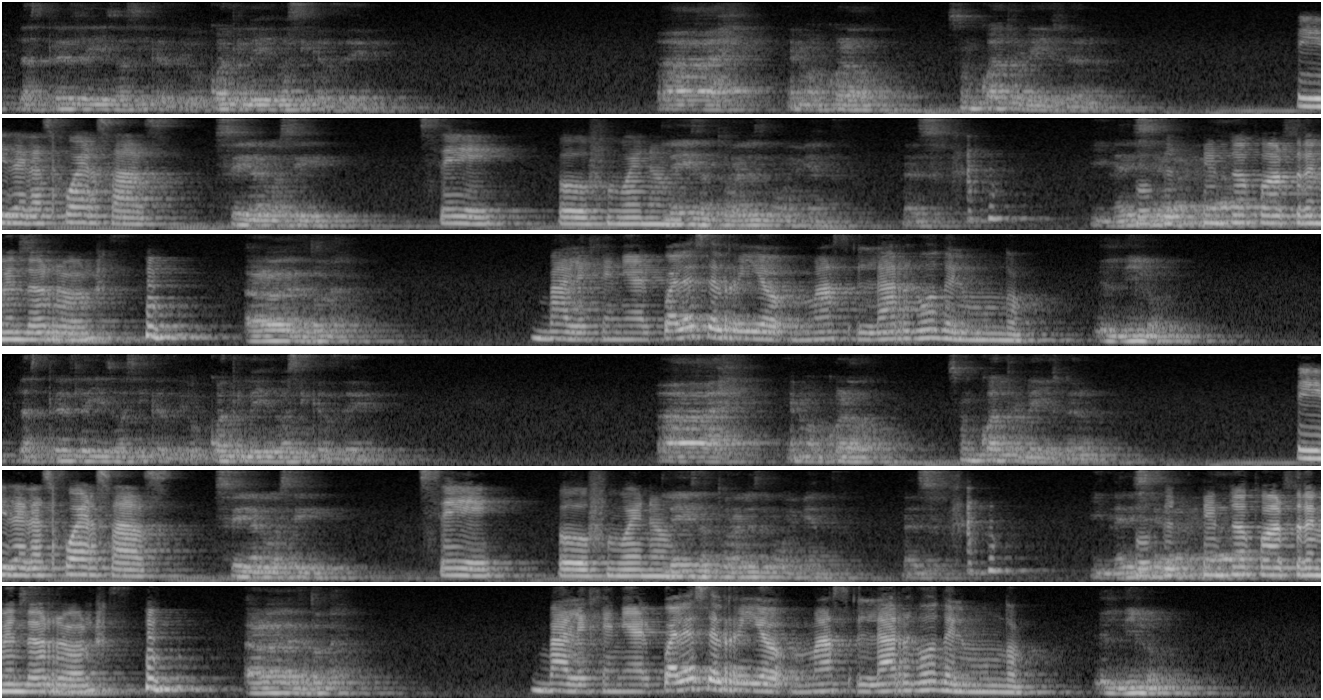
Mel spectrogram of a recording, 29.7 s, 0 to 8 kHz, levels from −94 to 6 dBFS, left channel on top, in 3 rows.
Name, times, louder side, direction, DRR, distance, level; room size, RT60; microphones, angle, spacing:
voice 1, 0.1-2.9 4.9-6.6 7.1-8.3 11.5-12.4 14.8-16.2 16.6-17.0 18.1-20.3 21.6-22.4 28.0-28.6, right 1 dB, 15° right, -3 dB, 5.0 m, -32 dB
sound 1, 6.6-7.2 7.7-10.9 11.1-12.0 12.5-15.7 15.9-16.2, left 1 dB, 40° left, 6.1 m, -50 dB
voice 2, 9.7-11.0 13.2-13.6 14.1-15.0 17.0-17.4 18.4-20.6 20.9-21.2 23.8-27.5, right 3 dB, 30° right, 8 dB, 1.0 m, -25 dB
14.0 x 8.2 x 8.0 m, 1.0 s
head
